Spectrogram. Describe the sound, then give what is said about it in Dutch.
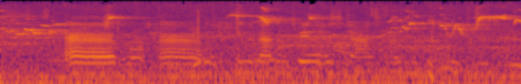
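Several birds chirp and tweet in quick, overlapping bursts over a steady outdoor background hum. “het geluid van vogels, van wind in de bomen, van pratende mensen, van een watertje op de achtergrond en weinig verkeersgeluiden.”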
